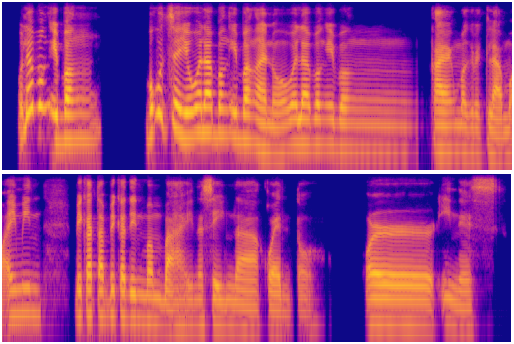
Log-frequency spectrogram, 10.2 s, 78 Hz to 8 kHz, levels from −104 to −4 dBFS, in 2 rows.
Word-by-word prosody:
Wala 380 - +4
bang 445 +1 +2
ibang 185 - +6 0.6
bukod 380 -3 +1
sa'yo 210 -6 +5
wala 220 +1 +6
bang 210 0 -1
ibang 185 -2 +2
ano? 135 -3 0
Wala 160 +1 +2
bang 160 0 -3
ibang 145 -2 -4 0.8
kayang 130 -1 +3
magreklamo? 120 -4 -4
I 155 - -2
mean 170 0 -8 0.3
may - - +1
katabi 165 0 +1
ka 155 -2 -1
din 145 -1 -3
ba 140 - 0
bahay 120 -2 -3
na 125 - -10
same 120 -1 -3
na 110 -2 -4
kuwento 90 -3 -8 0.5
or 125 -2 +1
inis? 110 -5 -8
140 Hz, 165 wpm, -23 LUFS, 120-170 Hz, 0.8 s, ibang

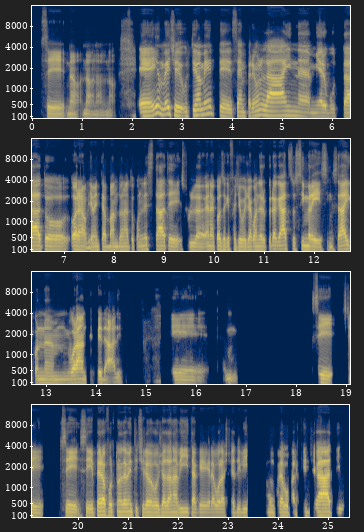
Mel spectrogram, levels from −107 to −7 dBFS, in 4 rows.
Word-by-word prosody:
Sì, 100 -2 -3
no, 100 -1 -8
no, 95 -3 -10
no, 85 -2 -16
no. 85 -3 -19 0.4
Ehm, 140 +2 +4
io 230 - +3
invece 185 -6 +1
ultimamente, 150 - -2
sempre 130 +1 -5
online, 145 -4 +1
mi 115 0 -9
ero 120 -1 0
buttato 115 -1 0
ora 110 -2 +4
ovviamente 105 0 -2
ho - - +1
abbandonato 105 +1 -5
con 110 +1 -10
l'estate 115 -3 -1
sul 110 +2 -8
è 105 +1 0
'na 115 -1 0
cosa 115 -1 -1
che 110 - -4
facevo 105 +1 -4
già 105 0 0
quando 110 0 -2
ero 110 - -1
più 120 +5 -10
ragazzo, 125 0 +2
sim 115 +2 -2
racing, 105 -2 +2
sai 120 +7 +3
con, 110 - -5
mhmm, 105 0 -5
volante 115 -1 +3
e - - -45
pedali. - - 0 1.0
Ehm, 100 -3 -7 0.4
mhmm 105 -7 -12 1.5
Sì, 115 -3 0 0.2
sì, 100 -3 -4 0.3
sì, 110 -2 +1
sì, 110 -2 0
però 125 -1 +7
fortunatamente 120 0 0
ce 110 +3 -7
li 115 - +3
avevo 110 -1 +2
già 110 0 +1
da 110 0 +4
'na 110 0 +2
vita 110 0 0
che 110 0 -2
l'avevo 105 +1 -2
lasciati 110 -1 -3
lì, 110 +1 -2 0.3
comunque 110 -1 -7
l'avevo 105 0 +1
parcheggiati. 115 +1 +4
110 Hz, 145 wpm, -24 LUFS, 105-120 Hz, 1.5 s, però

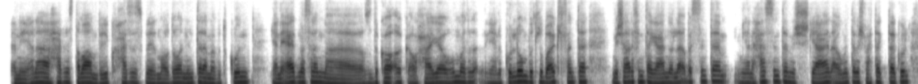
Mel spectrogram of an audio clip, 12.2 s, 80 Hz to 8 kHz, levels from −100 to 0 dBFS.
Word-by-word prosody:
يعني 105 -1 -1
أنا 130 0 +3
حاسس 130 +1 -2
طبعًا 125 -2 +3
بيك، 115 +1 -2
وحاسس 125 0 -4
بالموضوع 115 +1 0
أنت 120 +1 +1
لمّا 120 -3 +2
بتكون 130 +5 0 0.3
يعني 110 -1 0
قاعد 135 +3 +3
مثلًا 135 +1 +2
مع 130 -3 +1 0.4
أصدقائك 125 +3 -1
أو 105 - -2
حاجة 120 +3 +1
وهُم 135 +2 +1
يعني 120 -1 -4
كلّهم 145 +5 +4
بيطلبوا 140 -2 +2
أكل، 140 - -1
فأنت 140 +1 0 0.3
مش 125 +1 -1
عارف 140 +1 +1
أنت 145 -1 +1
جعان 120 0 +2
والَّا 125 +1 +1
لأ، - - 0
بس 140 +3 -4
أنت 155 0 0 0.2
يعني 125 -1 -4
حاسس 145 +5 -2
إن 155 - +2
أنت 145 - -1
مش 130 -3 -3
جعان 125 +1 +2
أو 120 - -1
أنت 130 +2 -2
مش 130 -2 -1
محتاج 130 +3 -1
تاكل، 145 +3 0
130 Hz, 205 wpm, -22 LUFS, 120-135 Hz, 0.4 s, كلّهم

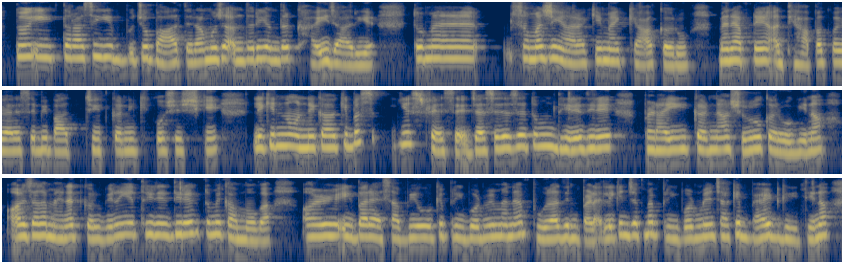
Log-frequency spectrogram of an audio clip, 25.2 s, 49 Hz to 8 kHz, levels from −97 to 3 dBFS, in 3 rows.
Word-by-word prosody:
तो 295 0 +4
एक 285 -2 -1
तरह 275 -2 +3
से 275 +3 -2
ये 285 0 +1 0.2
जो 270 +4 0
बात 205 0 -3
है 210 - -2
ना 215 +1 -1
मुझे 260 +2 +4
अंदर 240 0 0
ही 260 +1 +4
अंदर 255 +1 +1
खाई 200 -3 0
जा 200 -4 0
रही 180 +1 -1
है। 185 - -4 0.4
तो 260 - +5
मैं 265 -1 +2 0.4
समझ 260 0 +2
नहीं 270 -2 +4
आ 205 -2 -2
रहा 200 +1 -2
कि 240 - 0
मैं 230 -1 +1
क्या 195 -3 -5
करूँ? 175 -1 +1 0.3
मैंने 230 +1 +4
अपने 235 0 +2
अध्यापक 200 0 -3
वग़ैरह 205 -1 +2
से 205 +2 -4
भी 220 +1 -2
बातचीत 195 +1 -5
करने 205 0 -3
की 205 +1 -19
कोशिश 205 0 -2
की, 210 +1 -3 0.4
लेकिन 245 +3 +2
उन्होंने 255 -3 +4
कहा 250 0 +2
कि 275 - -1
बस 320 +7 0 0.3
ये 310 +1 +1
स्ट्रेस 200 -10 0
है, - - +2
जैसे-जैसे 235 +6 +4
तुम 270 -1 +2
धीरे-धीरे 230 +2 +3 0.3
पढ़ाई 220 0 +1
करना 225 0 +1
शुरू 230 0 +1
करोगी 185 -3 0
ना 205 +3 -2 0.3
और 235 0 +4
ज़्यादा 250 +1 +3
मेहनत 225 0 0
करोगी 205 -1 -2
ना 235 - -1
ये 265 +1 +1
धीरे-धीरे 270 0 +2
तुम्हें 275 0 +1
कम 225 -5 -1
होगा 180 0 -1 0.3
और 230 +1 -1
एक 240 -1 +3
बार 230 -1 +3
ऐसा 215 -1 0
भी 205 +3 -5
हुआ 220 0 +2
कि 250 - -1
प्री-बोर्ड 215 -3 -2
में 230 - 0
मैंने 240 +2 0
पूरा 205 -1 +3
दिन 215 0 0
पढ़ा 175 -3 -1
है, - - -6
लेकिन 230 +5 0
जब 255 0 +2
मैं 275 -1 +1
प्री-बोर्ड 210 -3 -3
में 240 +1 +2
जाके 235 +2 0
बैठ 220 +1 +1
गई 200 -2 -3
थी 200 - -1
ना 245 +3 +2
230 Hz, 210 wpm, -23 LUFS, 205-255 Hz, 0.4 s, तो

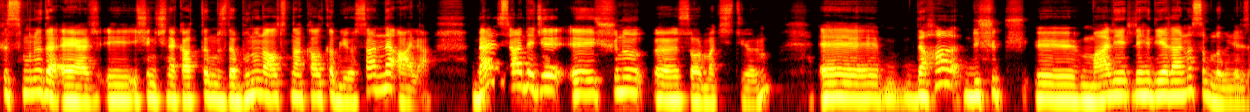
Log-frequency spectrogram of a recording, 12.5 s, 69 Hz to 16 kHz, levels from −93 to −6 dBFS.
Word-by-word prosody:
kısmını 175 +2 -3
da - - +5
eğer, 125 -1 +5
eee, 130 -1 0
işin 135 +1 -3
içine 130 0 -1
kattığımızda 130 0 0
bunun 160 +5 0
altından 140 0 0
kalkabiliyorsan 145 - -2
ne 230 - +6
âlâ. - - -2 0.4
Ben - - +4
sadece, 240 -8 +1 0.3
eee, 165 +1 +3
şunu, 180 +2 -3
ııı, 130 -1 +2
sormak 120 -3 -3
istiyorum. 115 - -9 0.5
Eee, 140 -1 +2
ımm, 135 0 -7
daha 265 - +1
düşük, 155 +1 -3 0.2
eee, 135 -1 +2
maliyetli 155 +5 +2
hediyeler 160 +1 +3
nasıl 190 -5 -2
bulabiliriz 110 -3 -5
140 Hz, 135 wpm, -22 LUFS, 130-160 Hz, 0.5 s, ne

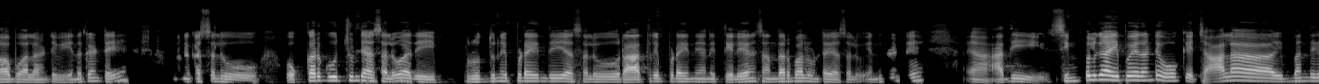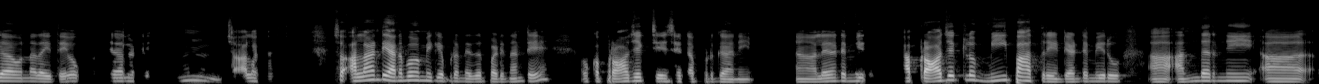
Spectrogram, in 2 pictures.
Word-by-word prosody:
బాబు 120 0 +2
అలాంటివి. 115 -1 -4
ఎందుకంటే, 135 +3 -2 0.6
మనకసలూ 130 0 -3 0.7
ఒక్కరు 170 +11 +4
కూర్చుంటే 180 0 +3
అసలూ 145 0 +1
అదీ 130 -2 +1 0.4
ప్రొద్దునెప్పుడైంది, 150 +2 -1 0.2
అసలూ 125 -1 -4 0.3
రాత్రెప్పుడైంది 135 +3 +2
అని 125 -2 -3
తెలియని 135 +5 +2
సందర్భాలుంటయసలు. 130 -4 -1
ఎందుకంటే, 155 +6 -8 0.6
ఆహ్, 105 -1 -4
అదీ 135 +3 -2 0.4
సింపుల్‌గా 205 +8 +4
అయిపోయేదంటే 195 +1 +4
ఓకే. 170 - -1
చాలా 185 +4 +3 0.5
ఇబ్బందిగా 160 +3 0
ఉన్నదైతే 135 -4 -2
ఒకళ్ళే - - -28
చెయ్యాలంటే 155 -1 -5 0.4
హ్మ్. 185 -2 -7 0.2
చాలా 155 - -1
కష్టం. 125 - -24 0.6
సో, - - -4 0.2
అలాంటి 210 +4 +4
అనుభవం 190 +2 +1
మీకెప్పుడన్నా 155 -5 -4
ఎదురుపడిందా? 135 -1 -3
అంటే, 155 -1 -2 0.5
ఒక - - -7
ప్రాజెక్ట్ 150 +6 +1
చేసేటప్పుడు 135 -1 -5
గానీ, 115 -1 -3 0.5
ఆహ్, 125 0 -3
లేదంటే 155 +2 -1
మీరు 155 - -5 0.4
ఆ - - +1
ప్రాజెక్ట్‌లో 205 +8 +5 0.2
మీ 180 +3 -1 0.2
పాత్రేంటి? 145 -8 +2
అంటే, 135 +2 -5
మీరు 145 -1 +1 0.4
ఆహ్, 130 - +1
అందరినీ 170 +3 -2 0.3
ఆహ్, 135 -1 0
145 Hz, 115 wpm, -25 LUFS, 130-165 Hz, 0.7 s, ప్రాజెక్ట్‌లో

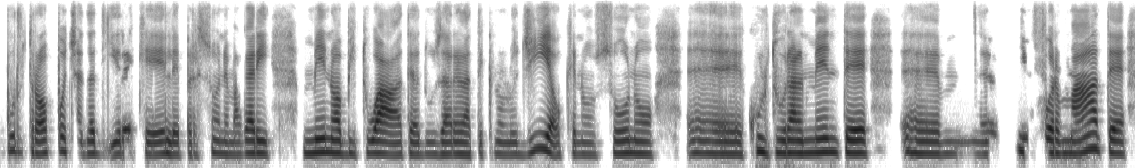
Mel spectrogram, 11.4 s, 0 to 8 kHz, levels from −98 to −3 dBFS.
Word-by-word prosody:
purtroppo 190 -1 -1
c'è 190 -3 -8
da 175 - +1
dire 170 +2 -3
che 165 0 -1
le 165 -2 0
persone 165 +2 -7
magari 175 +1 +1 0.3
meno 190 +1 +3
abituate 175 -1 +3
ad 160 0 -5
usare 170 0 -2
la 165 - 0
tecnologia, 165 +6 -2
o 155 - -8
che 170 - -10
non 160 -1 -9
sono, 175 +1 -2 0.3
ehm, 175 -1 -2
culturalmente, 185 0 +3 0.3
ehm, 175 -3 -2 0.6
informate 190 0 +3
175 Hz, 115 wpm, -24 LUFS, 165-185 Hz, 0.6 s, meno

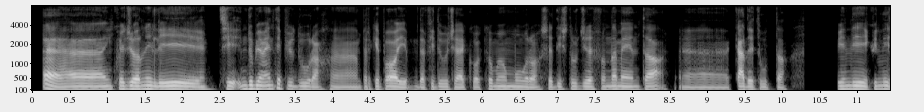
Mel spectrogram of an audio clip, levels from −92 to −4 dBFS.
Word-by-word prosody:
Eh, 110 -3 +4
in 115 - -1
quei 120 +2 0
giorni 120 0 +4
lì 110 -3 +4
sì, 115 +1 -2
indubbiamente 125 +2 +1
è - - -1
più 125 -3 -6
dura, 105 -2 -3
uhm, 100 -2 -5
perché 105 +1 -5
poi 105 -2 +3
da 100 -2 -5
fiducia 100 0 -3
ecco, 95 0 -4
è 95 - -7
come 110 0 -3
un 110 0 -1
muro, 100 -3 -1
se 100 -1 -4
distruggi 105 +2 -5
le 105 - +2
fondamenta, 110 +1 -1
ehm, 90 -2 -7
cade 105 -1 +1
tutta. 100 -1 -7 0.6
Quindi 120 0 +1
quindi 120 +2 -2
105 Hz, 150 wpm, -28 LUFS, 100-115 Hz, 0.6 s, Eh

